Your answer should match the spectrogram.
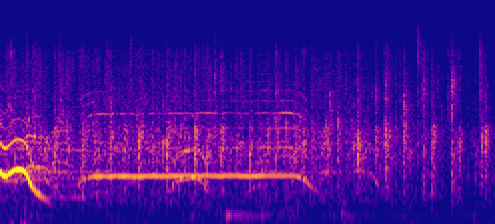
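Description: An audience applauds to welcome a guest onto a stage, a dense steady wash of clapping that thins toward the end, with sustained gliding tones at the start.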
